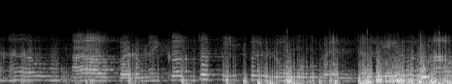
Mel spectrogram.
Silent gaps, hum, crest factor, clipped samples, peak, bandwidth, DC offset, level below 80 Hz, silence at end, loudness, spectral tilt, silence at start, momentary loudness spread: none; none; 16 dB; under 0.1%; -2 dBFS; 5.2 kHz; under 0.1%; -28 dBFS; 0 s; -19 LUFS; -10.5 dB/octave; 0 s; 13 LU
